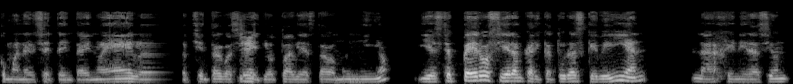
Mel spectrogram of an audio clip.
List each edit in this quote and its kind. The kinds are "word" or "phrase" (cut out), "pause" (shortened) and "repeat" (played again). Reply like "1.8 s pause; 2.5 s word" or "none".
1.7 s pause; 4.0 s pause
